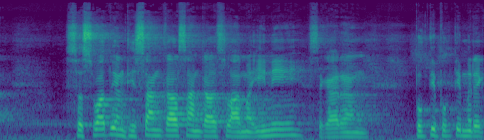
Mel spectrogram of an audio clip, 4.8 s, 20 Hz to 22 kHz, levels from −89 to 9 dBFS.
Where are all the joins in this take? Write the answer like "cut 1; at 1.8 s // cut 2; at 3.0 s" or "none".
none

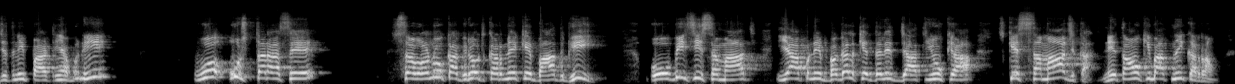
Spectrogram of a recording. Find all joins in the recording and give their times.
none

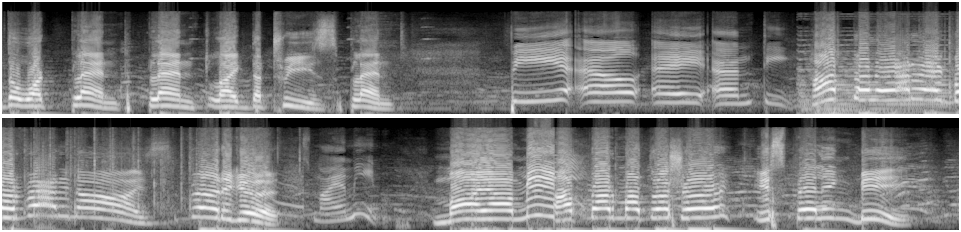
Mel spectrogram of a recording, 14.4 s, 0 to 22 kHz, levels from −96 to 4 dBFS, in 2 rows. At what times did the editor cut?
cut 1; at 9.4 s // cut 2; at 11.3 s

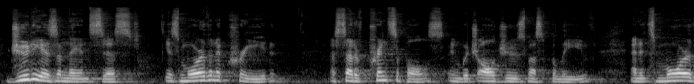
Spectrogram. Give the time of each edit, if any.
cut 1; at 5.9 s

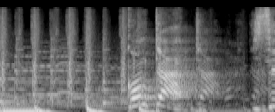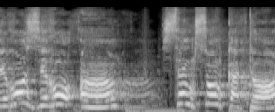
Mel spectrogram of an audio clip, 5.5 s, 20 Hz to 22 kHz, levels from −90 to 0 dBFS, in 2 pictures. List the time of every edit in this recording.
cut 1; at 1.0 s

